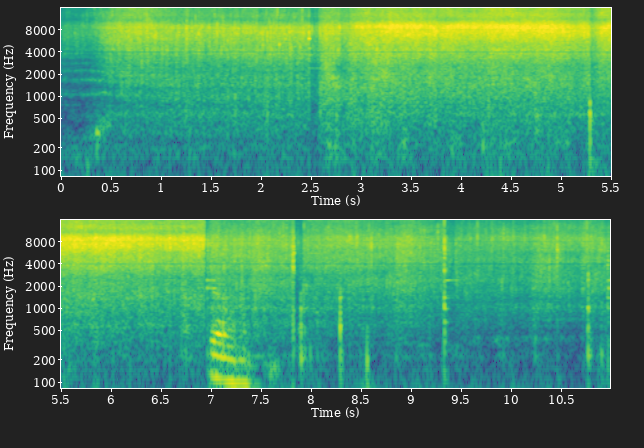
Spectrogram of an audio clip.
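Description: Farm-raised country duck meat sizzles loudly as it is sautéed in a pan, a dense, constant hiss with occasional stirring scrapes and brief bubbling near the end.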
